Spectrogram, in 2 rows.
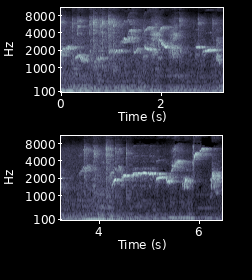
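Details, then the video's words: Young caged male White-rumped shama, six and a half months old, just through his first moult, singing hard at home beside other caged birds: rapid whistled phrases, slurred rising and falling notes and sharp clicks, over a steady low hum. "White rumped Shama – "Imagine" whacking hard (6½ month old)"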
